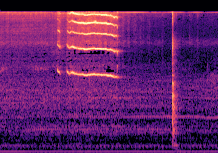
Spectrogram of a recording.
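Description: A single steady high-pitched whistle, lasting about a second, starts about a second in. A sharp click follows near the end, over a faint low hum.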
